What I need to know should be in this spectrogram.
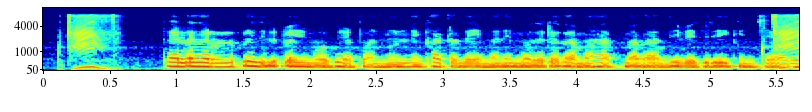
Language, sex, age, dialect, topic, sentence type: Telugu, female, 31-35, Central/Coastal, banking, statement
